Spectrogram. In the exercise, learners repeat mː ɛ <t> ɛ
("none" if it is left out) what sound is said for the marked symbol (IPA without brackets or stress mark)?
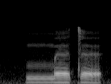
t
